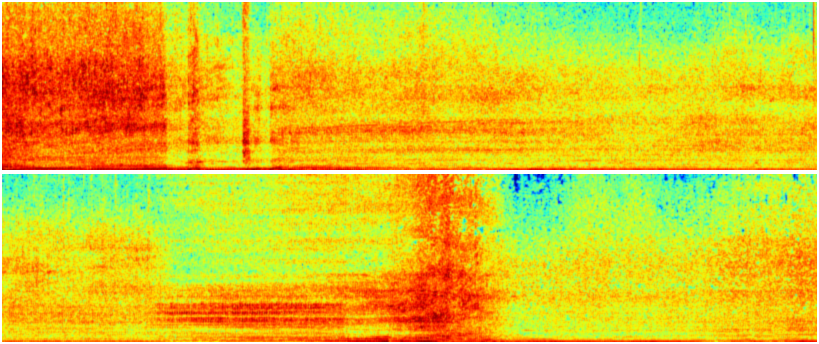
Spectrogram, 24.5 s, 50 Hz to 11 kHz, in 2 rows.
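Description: An Austin 7 Ulster replica races up the Shelsley Walsh hill climb at full throttle, its engine droning steadily and loudly past, with a gear change and a swelling note near the end.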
